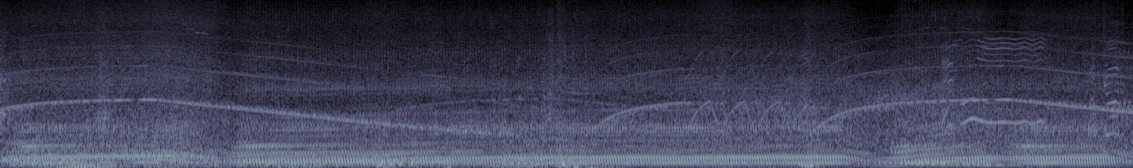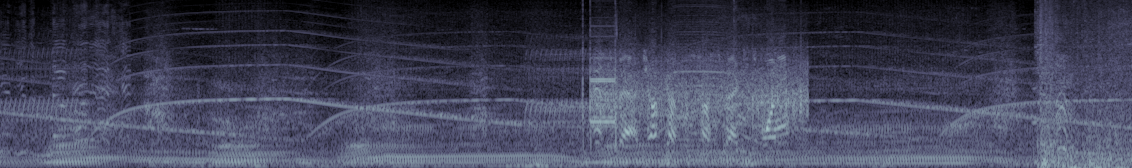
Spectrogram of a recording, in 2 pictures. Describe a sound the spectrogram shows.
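A motorcycle engine drones steadily as it rides along.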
